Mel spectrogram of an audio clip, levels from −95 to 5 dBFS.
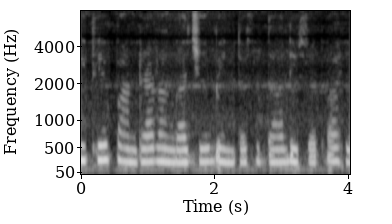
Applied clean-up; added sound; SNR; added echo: none; none; none; none.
